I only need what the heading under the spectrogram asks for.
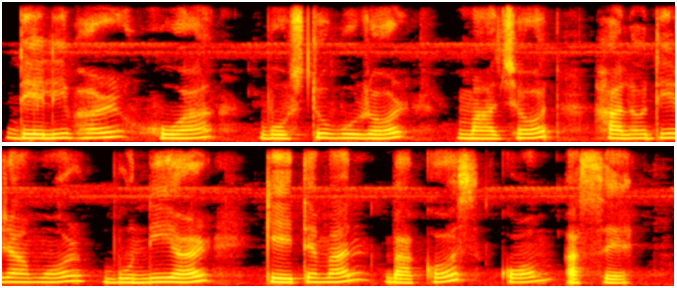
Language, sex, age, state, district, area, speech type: Assamese, female, 18-30, Assam, Biswanath, rural, read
